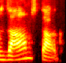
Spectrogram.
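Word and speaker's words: Samstag: Now whenever a word will start from S you will make it a Z pronunciation majority of the times. So Zamstag Zamstag and the last one Sunday is called they zonag again zed zont.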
